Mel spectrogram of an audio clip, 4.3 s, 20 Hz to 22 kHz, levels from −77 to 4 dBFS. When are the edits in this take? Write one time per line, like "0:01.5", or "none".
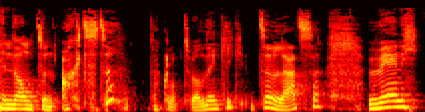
none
